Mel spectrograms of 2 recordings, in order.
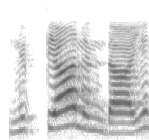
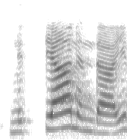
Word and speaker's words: Nithyanandaya: Can you please say for me so I know how to pronounce Nithyanandaya in the mantra, please? It is Om Hrim Nithyanandaya Namaha. Okay, Ma Lita? It is Om Hrim Nithyanandaya Namaha.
